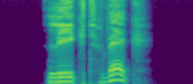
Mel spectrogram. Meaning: inflection of weglegen: 1. second-person plural present 2. third-person singular present 3. plural imperative
- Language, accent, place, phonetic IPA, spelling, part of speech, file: German, Germany, Berlin, [ˌleːkt ˈvɛk], legt weg, verb, De-legt weg.ogg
